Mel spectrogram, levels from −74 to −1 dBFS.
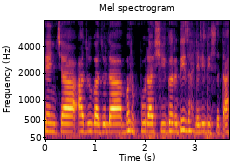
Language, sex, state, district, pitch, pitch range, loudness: Marathi, female, Maharashtra, Pune, 205 Hz, 200-210 Hz, -15 LUFS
